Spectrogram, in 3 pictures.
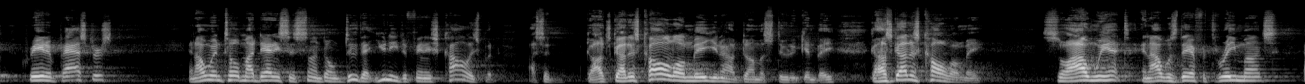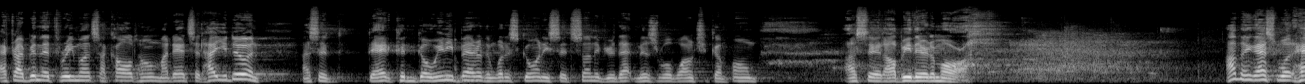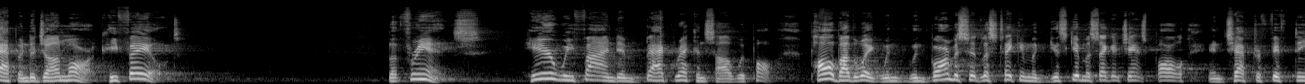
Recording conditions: large echoing room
